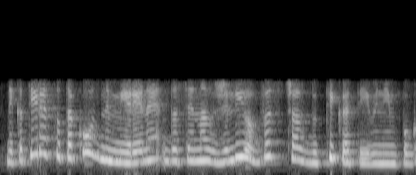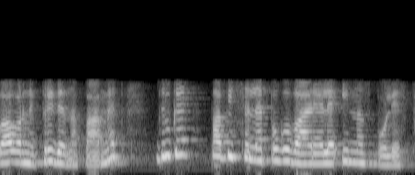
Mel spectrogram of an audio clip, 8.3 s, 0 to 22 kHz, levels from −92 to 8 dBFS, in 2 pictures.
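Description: Speech squeezed through a Bluetooth CVSD headset codec for the whole clip. The band runs only from about 150 Hz to 3.6 kHz, with nothing above 3.8 kHz, and the one-bit slope coding leaves plainly audible grainy, scratchy damage, which fits a 64 kbps headset link.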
